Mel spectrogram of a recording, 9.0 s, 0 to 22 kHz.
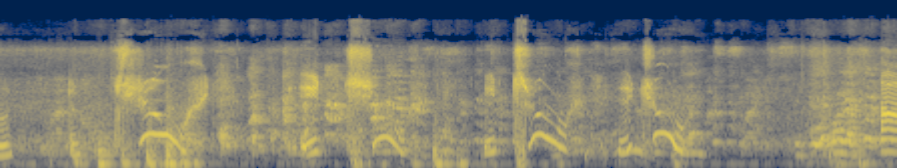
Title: small sneeze add round 8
